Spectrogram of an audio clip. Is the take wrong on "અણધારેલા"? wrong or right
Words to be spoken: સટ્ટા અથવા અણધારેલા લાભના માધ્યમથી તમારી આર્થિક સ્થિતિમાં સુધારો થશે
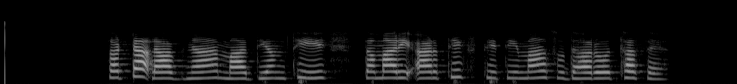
wrong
